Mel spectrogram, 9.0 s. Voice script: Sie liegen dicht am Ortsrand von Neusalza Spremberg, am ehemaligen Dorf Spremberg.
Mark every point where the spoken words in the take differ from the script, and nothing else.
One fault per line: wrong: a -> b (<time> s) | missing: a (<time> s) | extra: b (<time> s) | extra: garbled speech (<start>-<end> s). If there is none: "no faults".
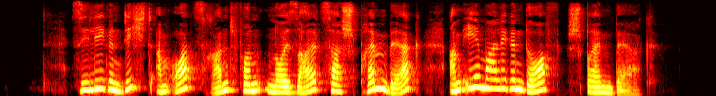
no faults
